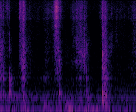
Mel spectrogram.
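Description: Tarot cards being handled: a few faint, separate soft clicks and rustles of cards being moved.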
